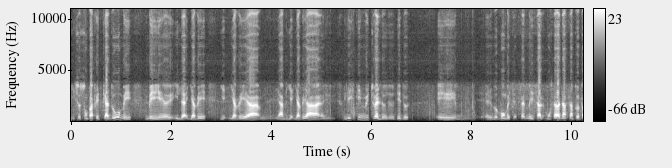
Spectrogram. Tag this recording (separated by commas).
Radio, Speech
